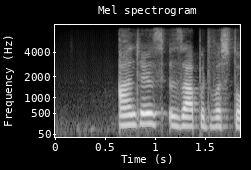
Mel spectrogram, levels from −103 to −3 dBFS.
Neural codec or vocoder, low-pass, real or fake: codec, 16 kHz, 1 kbps, X-Codec, HuBERT features, trained on LibriSpeech; 7.2 kHz; fake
